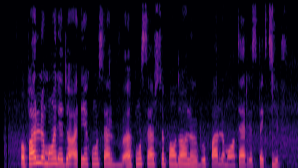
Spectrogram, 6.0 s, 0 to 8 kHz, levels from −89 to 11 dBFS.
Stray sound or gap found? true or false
true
